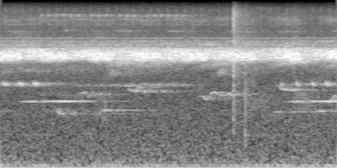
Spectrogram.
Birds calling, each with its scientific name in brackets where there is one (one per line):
Gray Antbird (Cercomacra cinerascens)
Screaming Piha (Lipaugus vociferans)
Hauxwell's Thrush (Turdus hauxwelli)
Little Tinamou (Crypturellus soui)
White-throated Toucan (Ramphastos tucanus)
